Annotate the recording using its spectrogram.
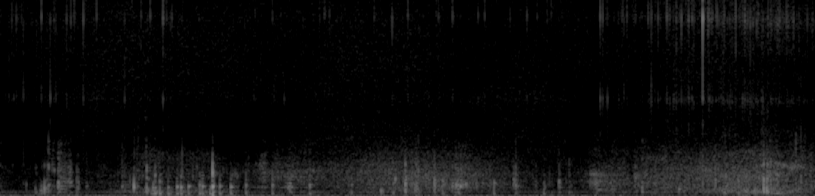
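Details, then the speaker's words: Simulated ear irrigation in an ASMR ENT role play for ears feeling clogged with wax: the device is held against the cheek for a superficial rinse, giving steady low gurgling and splashing of water close to the microphone. "So I'm going to place this right here against your cheek. Okay. And this is going to feel like a little bit of pressure, but it should not be painful. Okay."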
